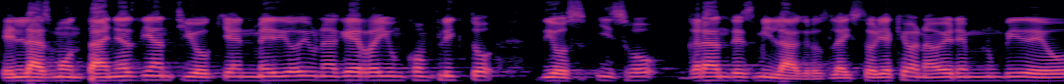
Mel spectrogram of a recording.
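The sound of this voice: At a moderate pace, a man talks in a clear, smooth tone.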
